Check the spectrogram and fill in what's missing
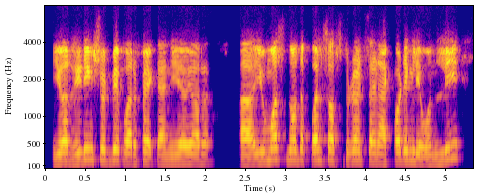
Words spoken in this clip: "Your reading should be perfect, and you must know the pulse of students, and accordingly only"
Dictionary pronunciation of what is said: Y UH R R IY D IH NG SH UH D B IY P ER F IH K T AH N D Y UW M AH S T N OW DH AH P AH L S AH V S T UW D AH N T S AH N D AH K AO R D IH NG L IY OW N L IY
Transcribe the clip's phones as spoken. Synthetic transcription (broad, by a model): Y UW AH R IY D IH NG SH UH D B IY P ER F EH K T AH N D Y UW M AH S T N OW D AH P AH L S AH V S T UW D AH N T S AH N D AH K AO R D IH NG L IY OW N L IY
